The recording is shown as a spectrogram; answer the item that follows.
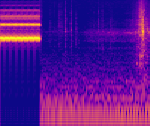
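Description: A child's high-pitched shriek, held on one pitch and cut off abruptly about half a second in, followed by a low steady rumble.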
